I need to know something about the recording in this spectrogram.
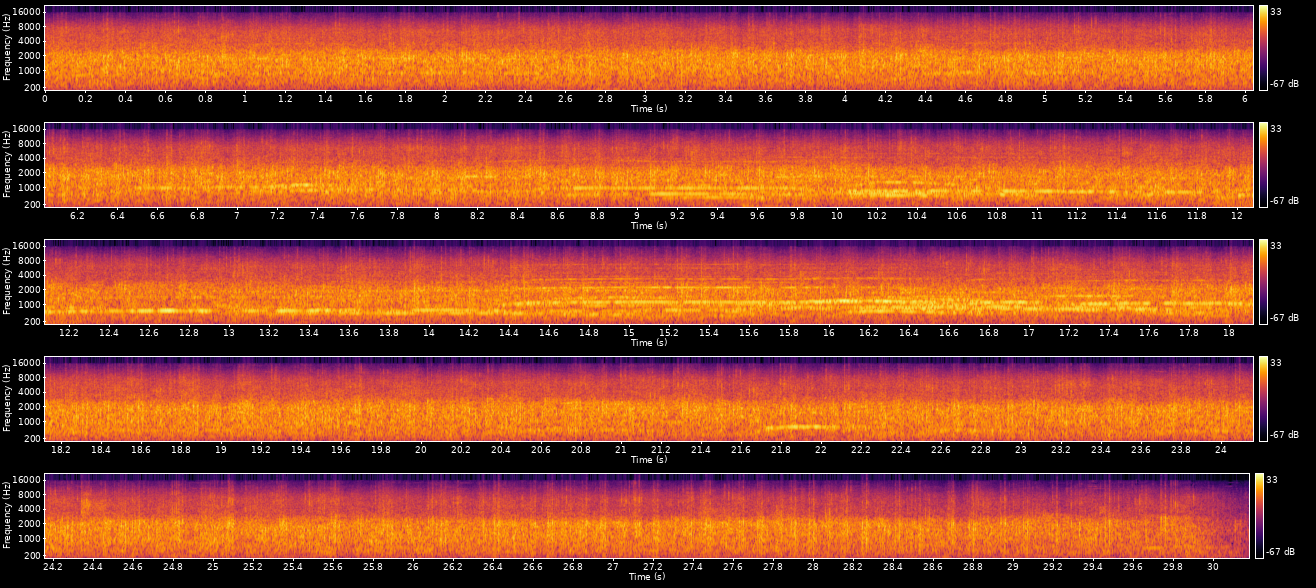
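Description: Audience applauding steadily throughout after a concert band's final piece, with a few voices cheering in the middle stretch.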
